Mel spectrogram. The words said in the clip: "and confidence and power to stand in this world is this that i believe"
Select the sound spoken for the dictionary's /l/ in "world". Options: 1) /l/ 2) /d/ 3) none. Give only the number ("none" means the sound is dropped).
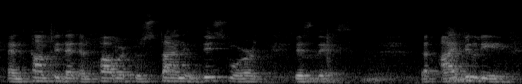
3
